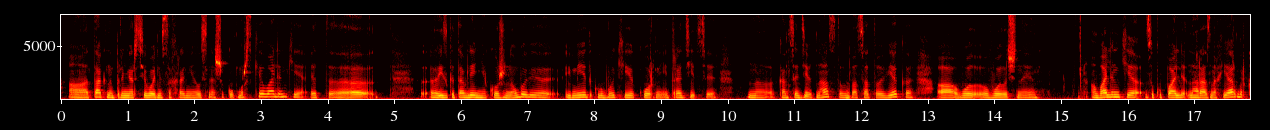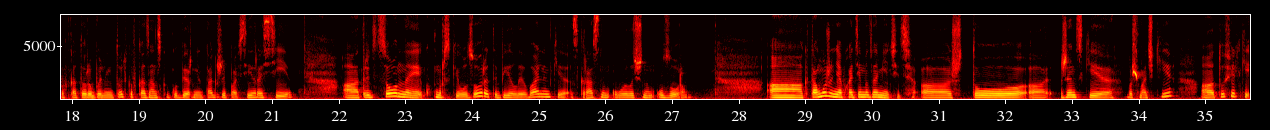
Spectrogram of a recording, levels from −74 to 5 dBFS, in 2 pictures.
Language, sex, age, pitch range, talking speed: Russian, female, 20-39, 180-215 Hz, 105 wpm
